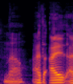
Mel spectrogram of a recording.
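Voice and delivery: ordinary talk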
